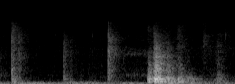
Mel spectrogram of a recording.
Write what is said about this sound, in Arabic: اقفل الباب وراك يا مزاع.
